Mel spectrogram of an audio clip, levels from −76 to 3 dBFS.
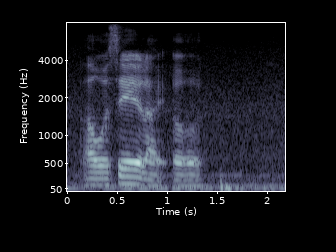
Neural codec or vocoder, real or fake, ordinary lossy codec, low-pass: none; real; none; none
